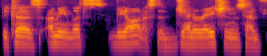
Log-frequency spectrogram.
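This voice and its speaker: Man, 40s, football coach, casual chat, folksy and rambling, mid pitch, dry sound. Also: level tone, moderate pace, warm tone, no echo.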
